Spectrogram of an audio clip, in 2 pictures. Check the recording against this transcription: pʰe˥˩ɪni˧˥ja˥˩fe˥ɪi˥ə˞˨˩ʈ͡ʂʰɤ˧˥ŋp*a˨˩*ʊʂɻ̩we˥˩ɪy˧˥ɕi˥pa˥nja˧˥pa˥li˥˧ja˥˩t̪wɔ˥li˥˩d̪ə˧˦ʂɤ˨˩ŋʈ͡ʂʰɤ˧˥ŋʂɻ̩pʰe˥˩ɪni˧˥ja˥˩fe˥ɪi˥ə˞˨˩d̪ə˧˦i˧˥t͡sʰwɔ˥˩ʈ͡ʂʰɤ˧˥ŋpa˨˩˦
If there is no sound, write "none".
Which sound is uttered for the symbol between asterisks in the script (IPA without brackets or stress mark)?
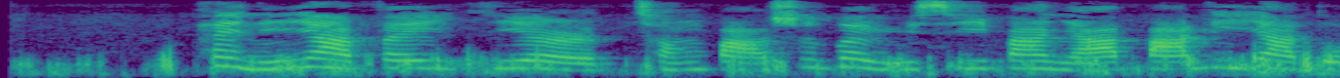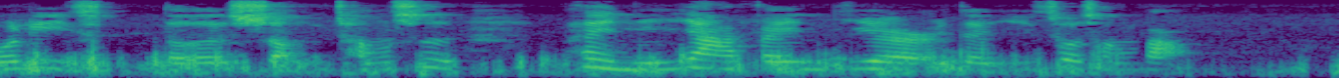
a˨˩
